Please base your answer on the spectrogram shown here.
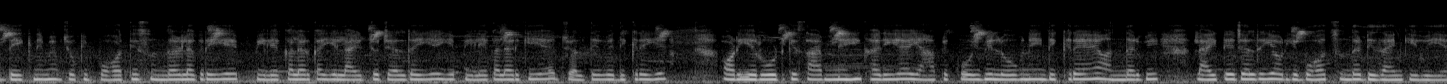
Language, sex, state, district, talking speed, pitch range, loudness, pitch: Hindi, female, Bihar, East Champaran, 250 wpm, 220-235 Hz, -26 LUFS, 230 Hz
